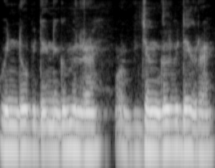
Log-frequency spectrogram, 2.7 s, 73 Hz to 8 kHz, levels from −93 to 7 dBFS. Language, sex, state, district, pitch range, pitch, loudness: Hindi, male, Arunachal Pradesh, Longding, 115-125 Hz, 120 Hz, -13 LUFS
